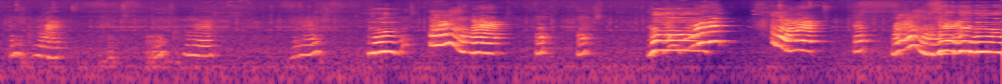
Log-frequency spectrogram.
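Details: Pet dog singing along with its owner's howling: short wavering howls and yips in quick separate bursts, growing longer and louder toward the end, with some human voice mixed in indoors.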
